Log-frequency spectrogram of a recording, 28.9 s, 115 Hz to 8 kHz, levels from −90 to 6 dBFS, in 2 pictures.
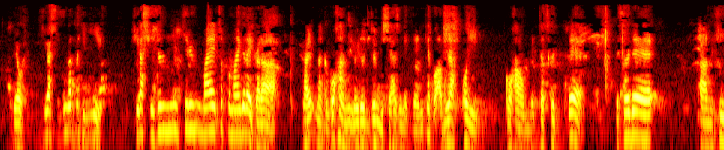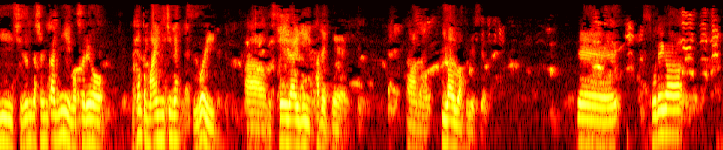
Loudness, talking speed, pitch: -15 LUFS, 220 characters per minute, 205 Hz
